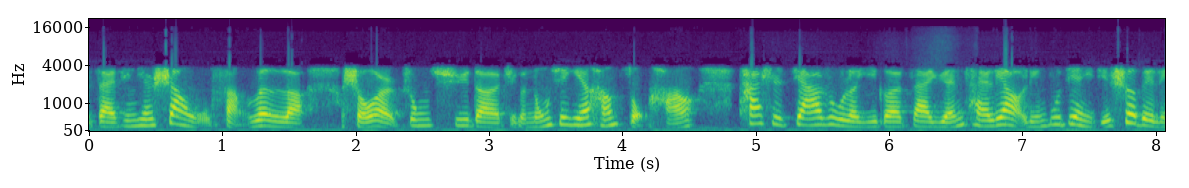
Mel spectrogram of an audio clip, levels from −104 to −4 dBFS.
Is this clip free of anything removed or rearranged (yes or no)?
no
